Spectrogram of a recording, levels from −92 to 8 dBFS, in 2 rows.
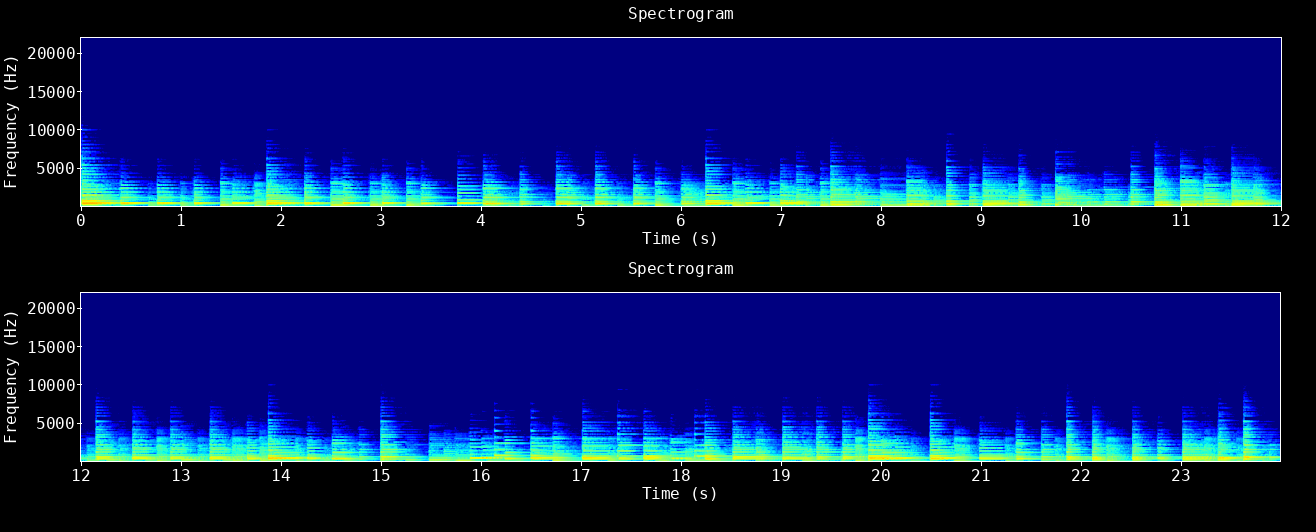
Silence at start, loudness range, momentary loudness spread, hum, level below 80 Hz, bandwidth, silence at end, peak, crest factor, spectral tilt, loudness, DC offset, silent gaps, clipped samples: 0 s; 3 LU; 7 LU; none; -64 dBFS; 7 kHz; 0 s; -14 dBFS; 18 dB; -7.5 dB/octave; -33 LUFS; under 0.1%; none; under 0.1%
